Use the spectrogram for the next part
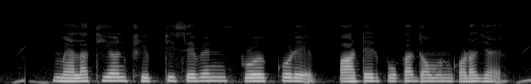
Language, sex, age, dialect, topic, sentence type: Bengali, male, 18-24, Standard Colloquial, agriculture, question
